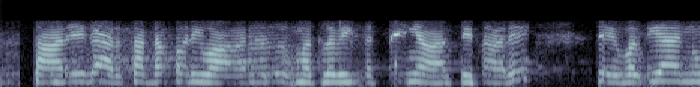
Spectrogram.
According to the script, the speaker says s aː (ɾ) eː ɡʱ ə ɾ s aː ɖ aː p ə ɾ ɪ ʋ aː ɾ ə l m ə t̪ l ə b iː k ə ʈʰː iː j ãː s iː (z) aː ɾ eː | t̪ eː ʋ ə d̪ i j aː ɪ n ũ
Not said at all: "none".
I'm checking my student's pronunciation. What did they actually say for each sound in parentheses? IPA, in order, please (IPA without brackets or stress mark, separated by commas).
ɾ, s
